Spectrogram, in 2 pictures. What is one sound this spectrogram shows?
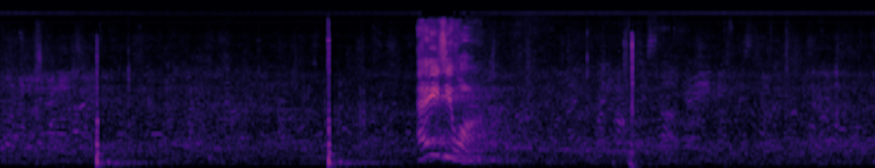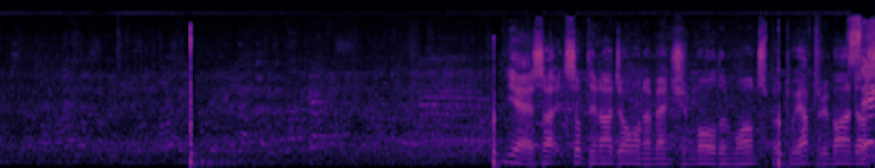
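Darts thud sharply into a dartboard.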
